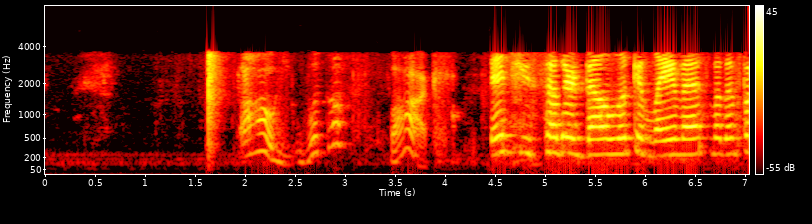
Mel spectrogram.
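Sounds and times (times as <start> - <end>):
faint low hum: 0.0 - 7.0
sharp slap: 1.6 - 1.9
speech: 2.0 - 7.0.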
